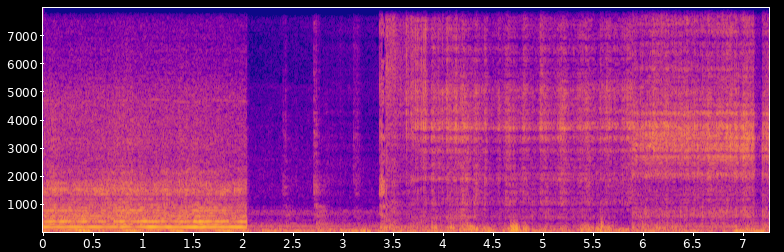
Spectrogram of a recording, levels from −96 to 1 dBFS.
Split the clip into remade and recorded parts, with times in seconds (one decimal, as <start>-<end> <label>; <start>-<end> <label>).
0.0-2.8 recorded; 2.8-3.7 remade; 3.7-7.3 recorded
